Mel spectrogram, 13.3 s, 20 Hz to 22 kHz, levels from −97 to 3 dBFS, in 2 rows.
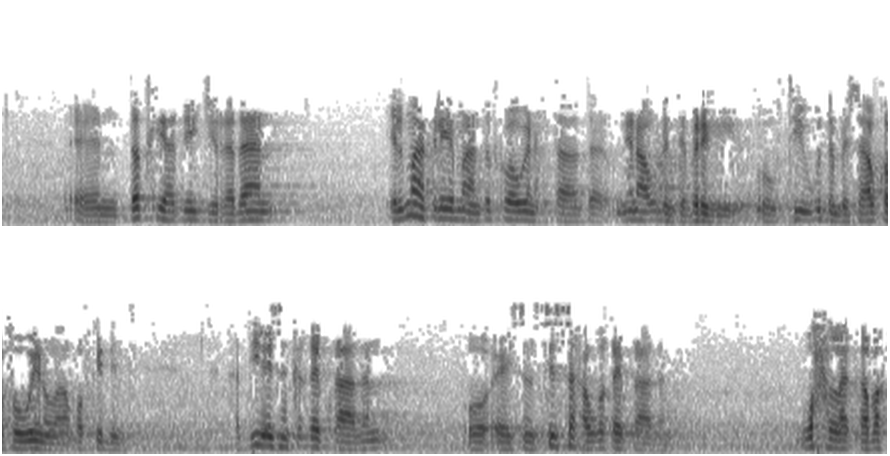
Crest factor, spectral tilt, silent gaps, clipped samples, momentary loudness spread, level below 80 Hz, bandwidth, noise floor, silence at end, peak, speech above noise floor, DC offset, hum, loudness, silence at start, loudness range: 22 dB; -3.5 dB/octave; none; under 0.1%; 22 LU; -64 dBFS; 5.8 kHz; -54 dBFS; 0 s; -6 dBFS; 28 dB; under 0.1%; none; -26 LUFS; 0 s; 2 LU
